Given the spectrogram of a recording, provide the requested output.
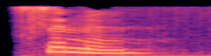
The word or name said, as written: simmon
